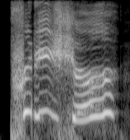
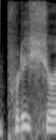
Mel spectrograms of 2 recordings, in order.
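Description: First: Very high, loud, incredulous sputter. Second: Said in the usual way. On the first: A narrator's reading. Roommate throws the girl's reassurance back, sputtering. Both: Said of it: "Anna sputtered".

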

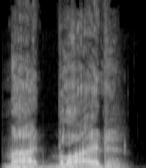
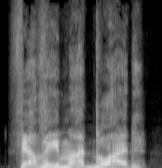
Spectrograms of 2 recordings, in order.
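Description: First: Lightly growled creature insult; sluggish growl. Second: High, slow creature jeer; louder creature insult. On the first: Creature insults a girl in her hands, sluggish growl. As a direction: growl it sluggishly, without much force. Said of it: "growled Honey sluggishly". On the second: Creature jeers at the girl carrying it, getting louder. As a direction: spit the insult in a high beastly voice. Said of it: "Honey's voice was getting louder". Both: A narrator's reading.

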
